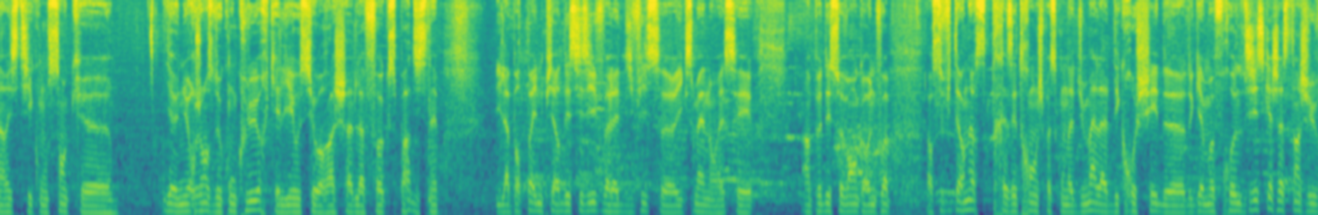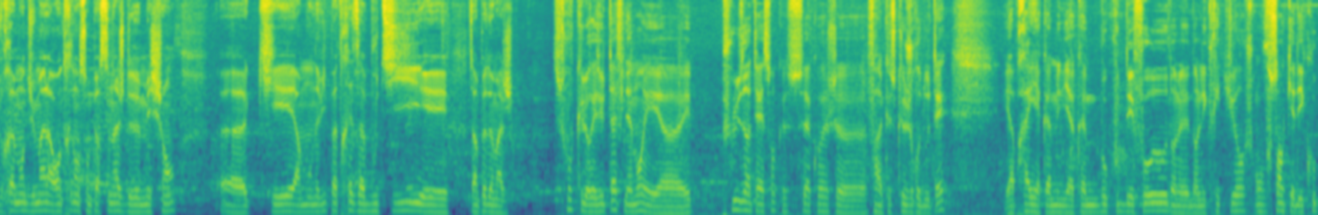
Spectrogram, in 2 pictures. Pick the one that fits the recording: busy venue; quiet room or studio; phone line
busy venue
